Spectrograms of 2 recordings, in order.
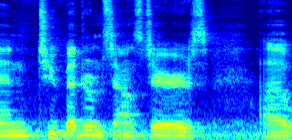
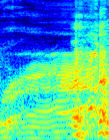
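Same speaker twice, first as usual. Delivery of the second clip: mock demon growl; 6 semitones higher, 12 dB louder than usual. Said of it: "it's like".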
